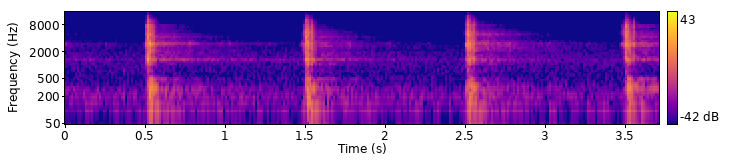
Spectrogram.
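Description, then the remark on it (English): A clock ticks steadily, four crisp ticks spaced exactly one second apart, each with a brief metallic ring, with no other sounds or voices around it. “Once a year, the clock speaks. Listen.”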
